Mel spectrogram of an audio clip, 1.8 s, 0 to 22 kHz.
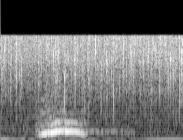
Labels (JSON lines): {"label": "biophony", "recorder": "SoundTrap 300"}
